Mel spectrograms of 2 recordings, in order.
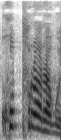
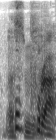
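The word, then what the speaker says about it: KOPRA: 아, 그리고 한국 여론 평판 연구소라고 코프라고 읽어요. 코프라.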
